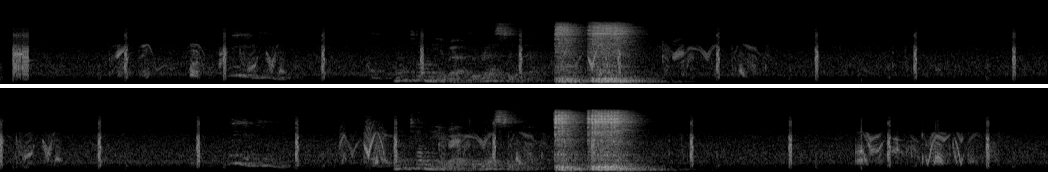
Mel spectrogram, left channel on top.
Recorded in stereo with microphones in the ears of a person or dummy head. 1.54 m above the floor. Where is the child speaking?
25° right (ahead or behind), 3.5 m; by 3.8 s 5° left (ahead or behind), 4 m.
